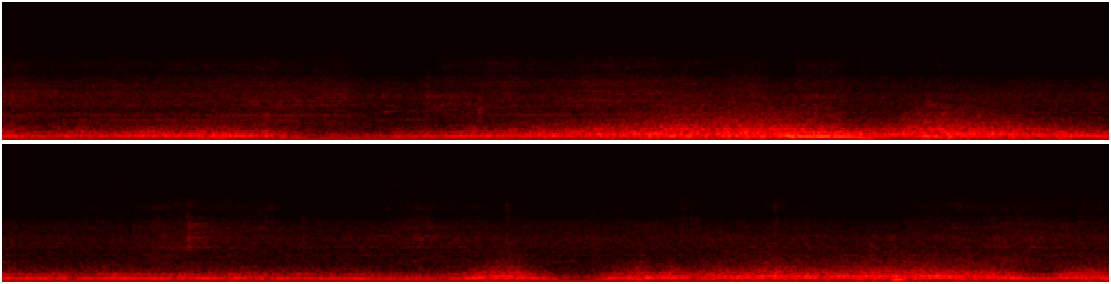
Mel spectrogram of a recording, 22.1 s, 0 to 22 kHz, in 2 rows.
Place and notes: wind forcing its way into the apartment through a narrow slit in the window frame, creating mumbling and rumbling growls. construction works on the outside.
Poznan, Poland, September 2013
